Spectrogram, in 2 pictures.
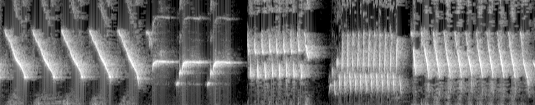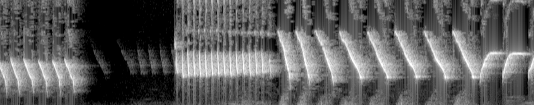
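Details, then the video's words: Gloster canary (domestic canary) singing bright, high rolling trills and rapid repeated chirps, switching phrases every second or two with a short pause midway; recording meant for training young canaries to sing. "Orjinal Kanarya Sesi Gloster Kanarya Ötüşü Canary Singing"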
